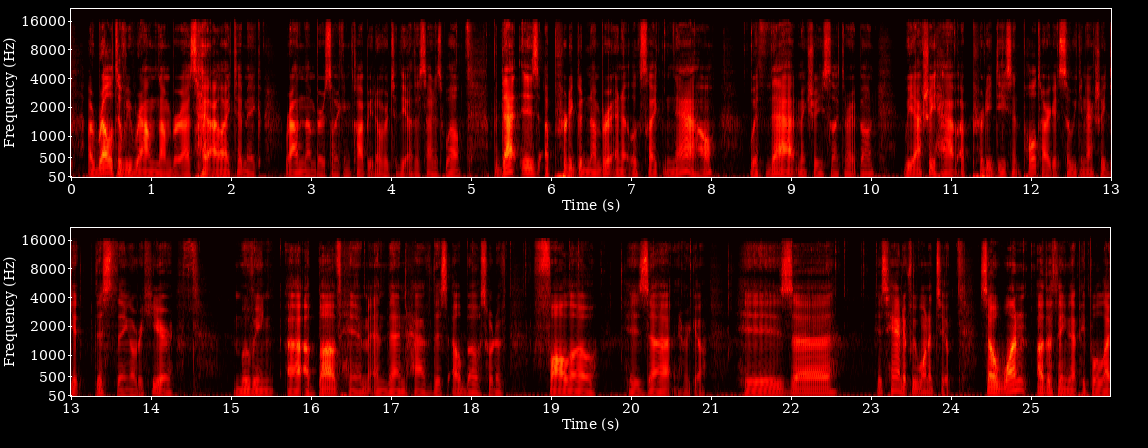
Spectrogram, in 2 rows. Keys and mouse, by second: 1.3-5.7 middle drag, 5.8 middle click, 6.0 middle click, 7.3-10.5 drag, 8.0 g, 9.4 g, 11.1-14.5 middle drag, 11.5 g, 13.0 g, 15.2 right click, 15.5 middle click, 16.3 middle click, 17.0 g, 19.8 g, 21.1 g, 23.4 g, 25.2-25.9 middle drag.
